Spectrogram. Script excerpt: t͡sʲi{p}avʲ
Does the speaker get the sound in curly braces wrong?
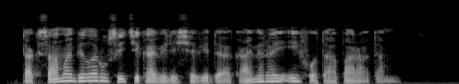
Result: yes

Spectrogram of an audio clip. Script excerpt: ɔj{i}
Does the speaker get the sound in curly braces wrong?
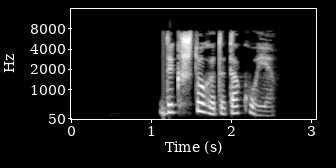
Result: yes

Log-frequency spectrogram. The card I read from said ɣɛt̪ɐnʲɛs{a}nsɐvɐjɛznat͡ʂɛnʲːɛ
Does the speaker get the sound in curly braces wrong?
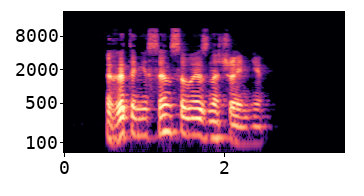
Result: yes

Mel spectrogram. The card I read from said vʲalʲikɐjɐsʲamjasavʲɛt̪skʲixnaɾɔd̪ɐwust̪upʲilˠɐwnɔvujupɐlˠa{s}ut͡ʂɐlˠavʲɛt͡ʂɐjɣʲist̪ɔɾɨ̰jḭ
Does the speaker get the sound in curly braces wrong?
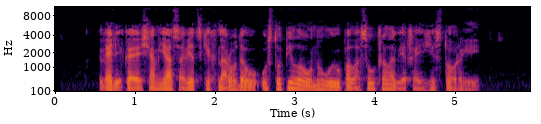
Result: no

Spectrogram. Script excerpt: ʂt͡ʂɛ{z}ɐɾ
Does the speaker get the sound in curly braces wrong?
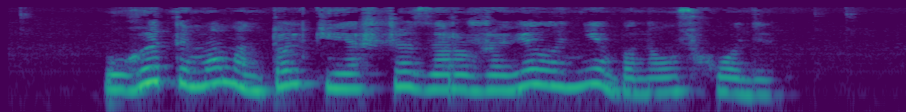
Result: no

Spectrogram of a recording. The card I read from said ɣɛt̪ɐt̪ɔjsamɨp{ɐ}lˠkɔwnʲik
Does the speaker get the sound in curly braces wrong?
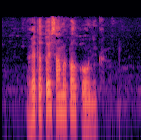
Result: yes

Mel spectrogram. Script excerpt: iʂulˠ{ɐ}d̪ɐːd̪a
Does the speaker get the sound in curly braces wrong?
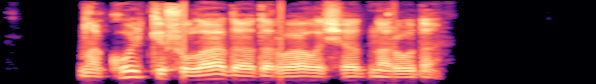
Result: yes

